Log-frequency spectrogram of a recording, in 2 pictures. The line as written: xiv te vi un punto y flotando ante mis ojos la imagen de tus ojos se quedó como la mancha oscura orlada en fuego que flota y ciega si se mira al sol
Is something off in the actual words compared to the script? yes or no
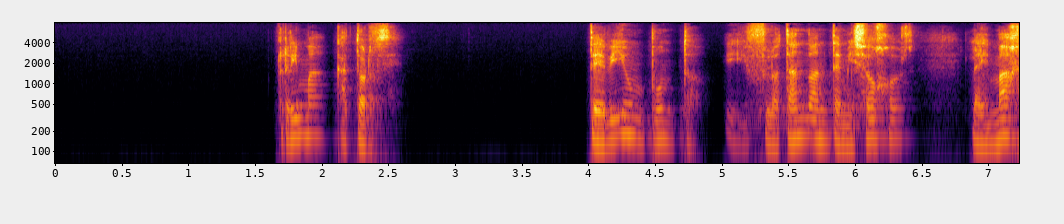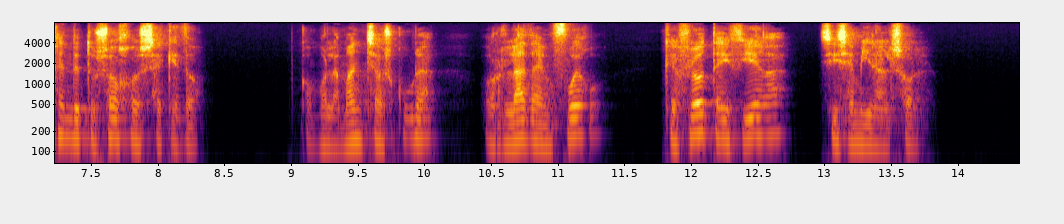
no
